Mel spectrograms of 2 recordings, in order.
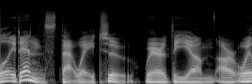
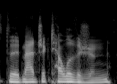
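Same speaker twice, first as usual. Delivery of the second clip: ordinary talk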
